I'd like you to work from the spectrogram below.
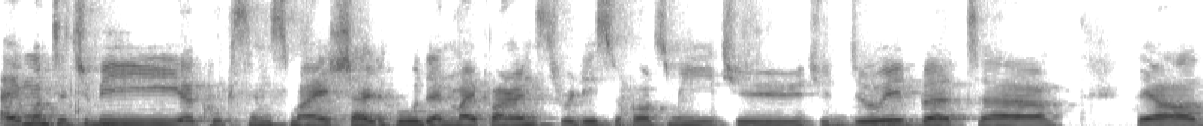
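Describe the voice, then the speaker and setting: In a French accent, a woman speaks at a medium pitch with a dark, mellow tone and a monotone, flat intonation. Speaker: chef. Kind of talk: panel discussion. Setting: video call. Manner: halting.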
